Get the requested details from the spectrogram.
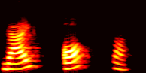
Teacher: Em gaiola, também a gente vai ter um encontro de duas vogais, formando um hiato. E por isso, a separação dela.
